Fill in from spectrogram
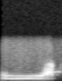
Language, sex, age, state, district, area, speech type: Assamese, female, 60+, Assam, Sivasagar, rural, conversation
